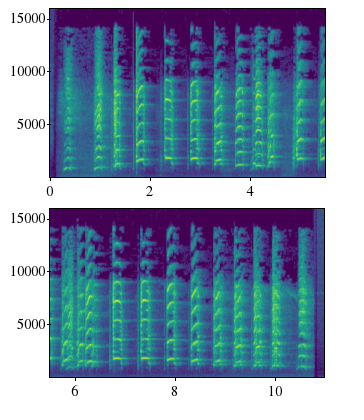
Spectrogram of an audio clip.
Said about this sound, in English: And this is what a red legged Seriema sounds like. I just found this and I had to share it because it's so funny.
